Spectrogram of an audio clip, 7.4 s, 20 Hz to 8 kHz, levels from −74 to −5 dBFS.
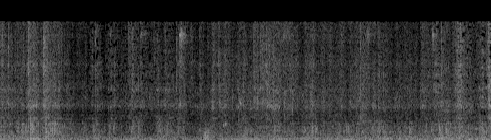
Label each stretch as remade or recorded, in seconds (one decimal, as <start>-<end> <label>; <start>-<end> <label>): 0.0-1.3 remade; 1.3-2.7 recorded; 2.7-6.5 remade; 6.5-7.4 recorded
